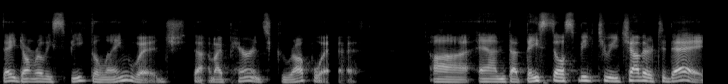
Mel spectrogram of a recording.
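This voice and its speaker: On a very clean recording with a silent background, a man with an American accent uses a plain, everyday voice at medium pitch, moderate pace and ordinary pitch variation. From US Midwest, Michigan. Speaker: business executive. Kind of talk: interview.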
